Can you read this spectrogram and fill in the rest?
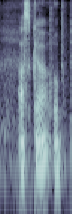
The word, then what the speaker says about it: Asuka: Asuka, volgens Japanse uitspraak. – Asuka? – Asuka, ja. – Oh ja. Oh, maar daar staat wel een oet tussen. – Ja, die valt weg.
